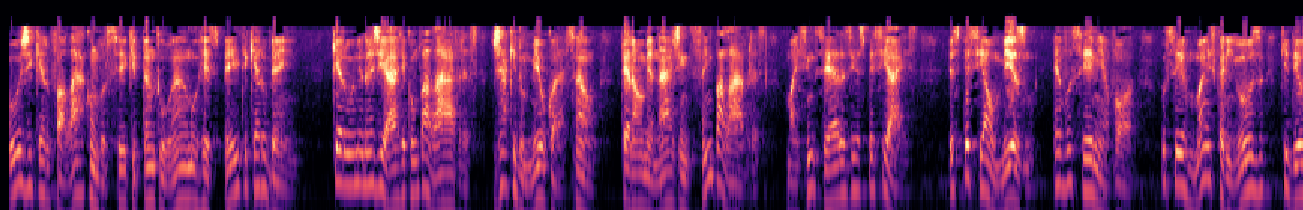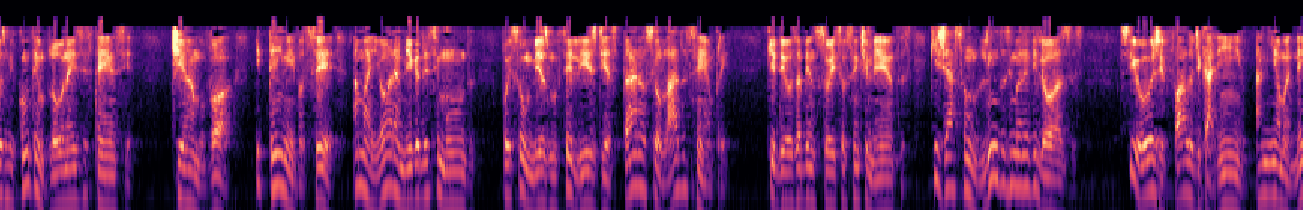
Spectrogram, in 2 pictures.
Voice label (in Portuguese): Para avó, masc; Dia das Maes; Telemensagens 2017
